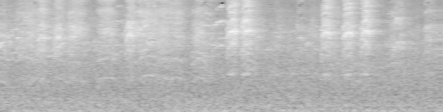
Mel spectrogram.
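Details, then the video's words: Rainbow lorikeets, many together in suburban Adelaide, South Australia, at midday in winter, give harsh, screechy squawks and short shrill notes in irregular bursts, with noisy miners and a steady background hiss. "Rainbow Lorikeets Singing"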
